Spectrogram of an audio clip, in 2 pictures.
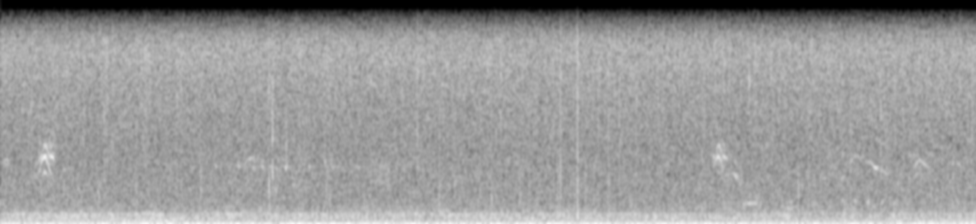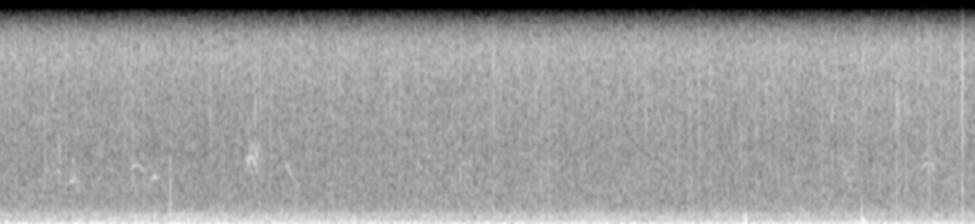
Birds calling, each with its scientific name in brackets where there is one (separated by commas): Erckel's Francolin (Pternistis erckelii), Hawaii Amakihi (Chlorodrepanis virens)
